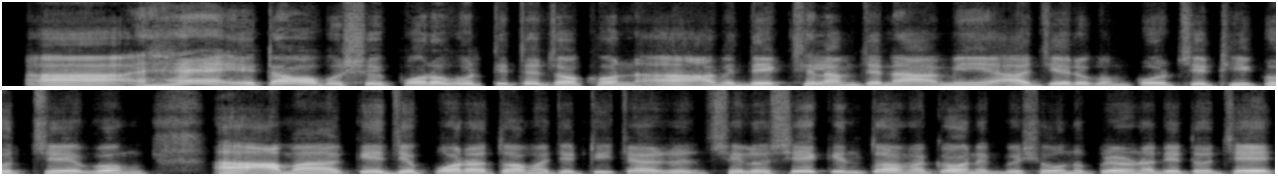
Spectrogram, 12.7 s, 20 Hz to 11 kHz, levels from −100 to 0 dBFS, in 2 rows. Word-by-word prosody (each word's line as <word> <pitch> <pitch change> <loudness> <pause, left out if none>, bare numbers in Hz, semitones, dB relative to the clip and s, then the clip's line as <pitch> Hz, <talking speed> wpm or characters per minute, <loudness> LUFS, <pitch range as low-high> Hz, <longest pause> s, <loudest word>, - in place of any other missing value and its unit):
আ - - -7 0.6
হ্যাঁ, 245 +2 +5 0.2
এটা 195 +5 0 0.2
অবশ্যই। 190 +1 -2
পরবর্তীতে 185 +4 +1
যখন 180 +4 +1 0.2
আ 160 - -2 0.2
আমি 170 +2 -2
দেখছিলাম 170 +2 0
যে 175 - +2
না, - - +1 0.2
আমি 160 +2 -5 0.2
আ - - +1 0.2
যেরকম 170 -1 -1
করছি 160 +1 0 0.2
ঠিক 160 -2 -3
হচ্ছে, 165 +1 -5
এবং 160 +3 +1 0.5
আ - - +5 0.2
আমাকে 165 0 +1
যে 175 - +1
পড়াতো, 160 0 +2
আমার 160 +1 -4
যে 165 - -2
টিচার 180 +1 -2 0.3
ছিল, 170 -2 -3 0.2
সে 230 - +3
কিন্তু 205 -1 -2
আমাকে 175 0 -5
অনেক 160 -1 -6
বেশি 155 +1 -7
অনুপ্রেরণা 160 -1 -1
দিত 145 - -1 0.2
যে 160 - +4
170 Hz, 160 wpm, -23 LUFS, 160-180 Hz, 0.6 s, হ্যাঁ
